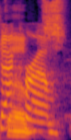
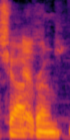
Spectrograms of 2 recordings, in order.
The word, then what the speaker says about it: chakram: The phoenix circles are one form of charcam. A charcam is a round weapon, kind of like chakram. – A... Yeah, it's pronounced chakram.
